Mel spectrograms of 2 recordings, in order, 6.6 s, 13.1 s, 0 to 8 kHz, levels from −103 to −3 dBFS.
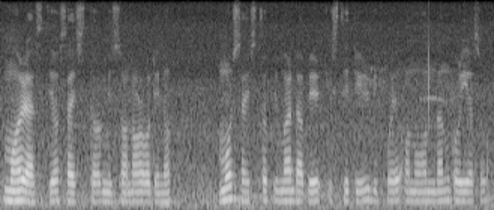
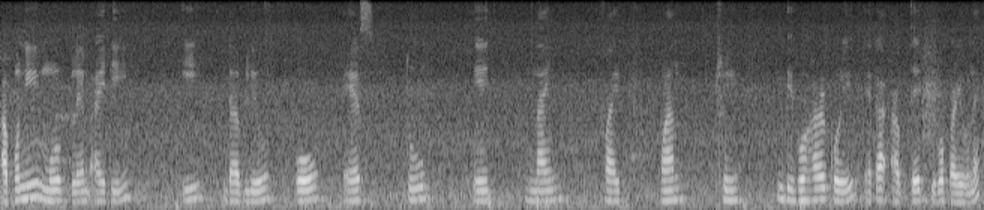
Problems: constant background noise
